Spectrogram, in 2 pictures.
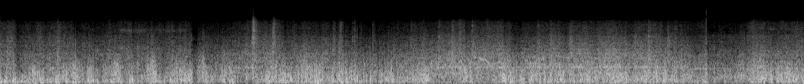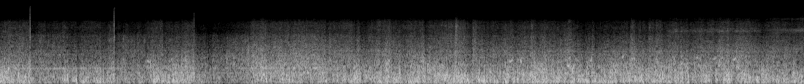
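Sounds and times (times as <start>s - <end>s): train running gear rumble: 0.0s - 16.0s
wind buffeting microphone: 0.0s - 16.0s.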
